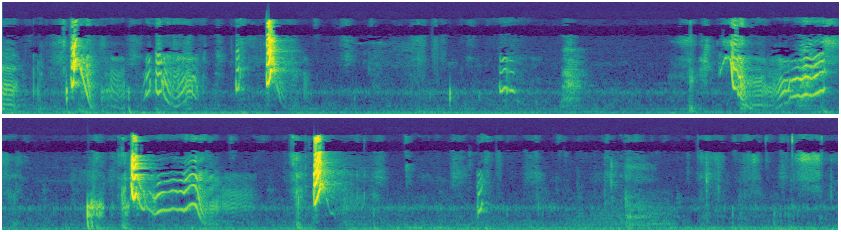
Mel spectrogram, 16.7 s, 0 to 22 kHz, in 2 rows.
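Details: Chihuahua 'talking' indoors, recorded 3 March 2024: scattered short yips and wavering, sliding whine-moans in brief bursts separated by long pauses, with a soft background hum.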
